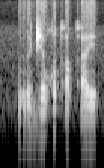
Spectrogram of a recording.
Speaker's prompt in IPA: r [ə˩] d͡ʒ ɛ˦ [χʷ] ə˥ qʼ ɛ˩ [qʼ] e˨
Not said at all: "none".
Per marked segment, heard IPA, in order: ə˩, χʷ, qʼ

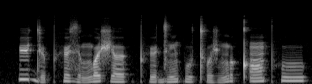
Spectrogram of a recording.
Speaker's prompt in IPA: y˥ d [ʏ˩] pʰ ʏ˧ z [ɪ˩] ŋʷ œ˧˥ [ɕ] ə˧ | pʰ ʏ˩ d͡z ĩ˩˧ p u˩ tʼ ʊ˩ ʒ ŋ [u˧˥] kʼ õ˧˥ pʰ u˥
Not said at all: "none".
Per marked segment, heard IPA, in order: ʏ˩, ɪ˩, ʃ, ʊ˧˥

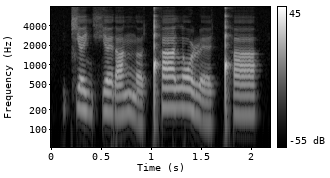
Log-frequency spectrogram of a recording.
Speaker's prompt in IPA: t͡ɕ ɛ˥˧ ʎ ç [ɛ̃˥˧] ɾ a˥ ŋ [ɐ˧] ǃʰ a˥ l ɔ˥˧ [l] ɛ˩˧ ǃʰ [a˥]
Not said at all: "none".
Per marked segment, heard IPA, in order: ɛ˥˧, ɐ˩˧, ɭ, a˥

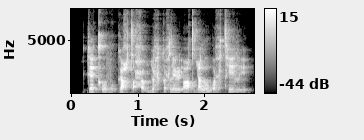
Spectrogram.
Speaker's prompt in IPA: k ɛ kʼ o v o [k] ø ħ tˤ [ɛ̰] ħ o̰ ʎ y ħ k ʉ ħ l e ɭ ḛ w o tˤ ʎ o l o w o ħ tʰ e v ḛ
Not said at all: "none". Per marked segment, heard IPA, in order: k, ɛ̰

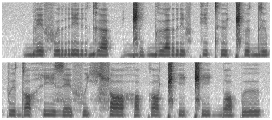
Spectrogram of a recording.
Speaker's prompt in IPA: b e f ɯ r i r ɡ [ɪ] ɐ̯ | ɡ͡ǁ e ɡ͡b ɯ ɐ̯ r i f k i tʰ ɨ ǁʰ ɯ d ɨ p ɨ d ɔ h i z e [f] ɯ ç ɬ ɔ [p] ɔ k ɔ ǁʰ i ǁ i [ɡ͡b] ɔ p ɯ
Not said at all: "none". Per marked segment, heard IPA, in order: ɨ, f, h, ɡ͡b

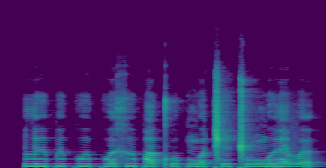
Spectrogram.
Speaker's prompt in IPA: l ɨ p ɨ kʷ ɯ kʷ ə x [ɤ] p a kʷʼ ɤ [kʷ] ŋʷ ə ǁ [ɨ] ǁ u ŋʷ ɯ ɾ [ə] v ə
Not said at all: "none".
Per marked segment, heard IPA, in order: ɯ, p, ɨ, ɛ

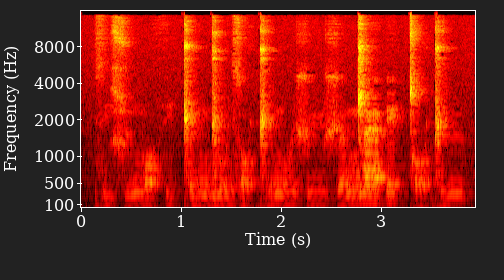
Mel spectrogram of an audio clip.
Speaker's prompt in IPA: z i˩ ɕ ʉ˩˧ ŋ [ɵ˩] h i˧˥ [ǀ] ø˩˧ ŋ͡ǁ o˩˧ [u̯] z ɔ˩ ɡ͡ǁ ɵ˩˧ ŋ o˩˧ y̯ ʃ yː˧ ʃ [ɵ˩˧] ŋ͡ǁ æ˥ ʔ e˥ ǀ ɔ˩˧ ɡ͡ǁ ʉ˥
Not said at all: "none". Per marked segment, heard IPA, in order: ɔ˩, ǁ, i̯, œ˩˧

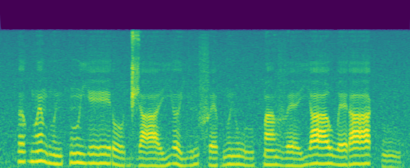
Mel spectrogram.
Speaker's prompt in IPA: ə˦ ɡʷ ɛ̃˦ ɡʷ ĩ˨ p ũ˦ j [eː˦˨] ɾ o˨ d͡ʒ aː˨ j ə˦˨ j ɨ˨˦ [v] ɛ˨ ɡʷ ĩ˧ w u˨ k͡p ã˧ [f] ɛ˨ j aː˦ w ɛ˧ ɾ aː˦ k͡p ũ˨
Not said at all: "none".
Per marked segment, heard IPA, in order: eː˦, f, v

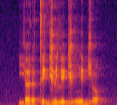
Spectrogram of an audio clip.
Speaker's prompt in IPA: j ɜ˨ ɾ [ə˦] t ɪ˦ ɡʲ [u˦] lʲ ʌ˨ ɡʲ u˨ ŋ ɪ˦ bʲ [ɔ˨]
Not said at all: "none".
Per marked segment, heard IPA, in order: ə˦, u˦, ɔ˨

